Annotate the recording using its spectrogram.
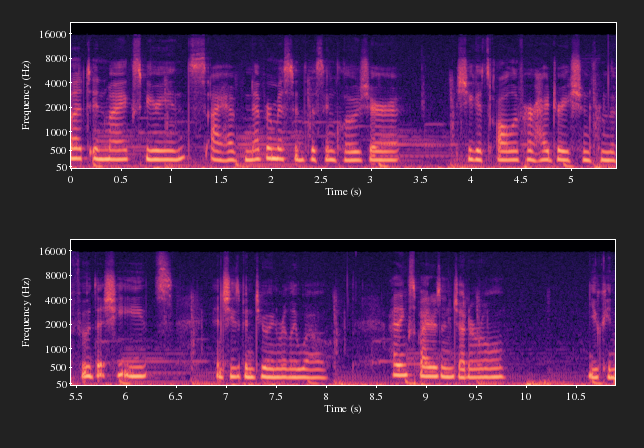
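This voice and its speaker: Over music in the background, a woman speaks quietly and shakily at a fairly quick pace. Her fairly high pitch holds a monotone, flat intonation. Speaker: pet spider keeper. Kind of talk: casual talk to camera. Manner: quiet, shaky.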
